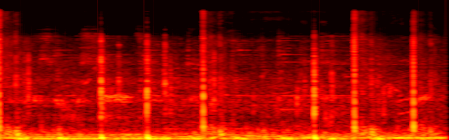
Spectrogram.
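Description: Aerial fireworks shells bursting in the distance, sharp bangs at uneven intervals of about half a second to a second, over a steady low rumble.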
